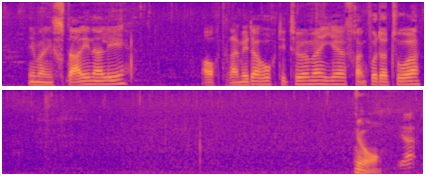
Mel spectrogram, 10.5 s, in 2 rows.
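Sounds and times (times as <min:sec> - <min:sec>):
rain falling outdoors: 0:00.0 - 0:10.5
speech: 0:00.3 - 0:01.7, 0:02.5 - 0:05.3, 0:09.7 - 0:10.5.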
